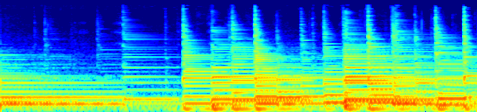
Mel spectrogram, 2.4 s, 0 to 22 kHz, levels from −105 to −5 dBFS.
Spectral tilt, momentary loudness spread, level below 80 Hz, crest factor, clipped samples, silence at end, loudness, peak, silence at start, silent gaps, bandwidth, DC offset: -6.5 dB/octave; 11 LU; -42 dBFS; 18 dB; under 0.1%; 0 s; -28 LUFS; -10 dBFS; 0 s; none; 16.5 kHz; under 0.1%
